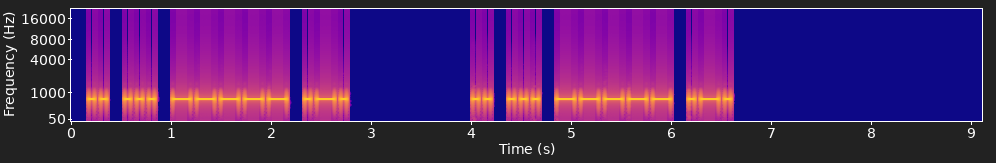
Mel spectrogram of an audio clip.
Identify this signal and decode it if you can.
Morse code, heard as a keyed tone, about 20 wpm, 700 Hz. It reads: IS0R IS0R
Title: DXCC-100 Call Signs - 4 Characters - Repeated 2x - 20wpm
